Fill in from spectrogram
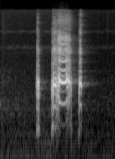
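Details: Female red junglefowl hen calling for a mate: a short clucking note, then a longer harsh nasal squawk, then one more clipped cluck, all in a brief burst over silence.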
